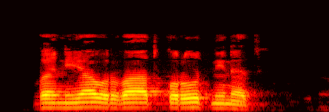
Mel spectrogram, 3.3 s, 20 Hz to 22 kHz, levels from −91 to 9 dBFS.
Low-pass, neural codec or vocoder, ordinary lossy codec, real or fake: 7.2 kHz; none; MP3, 64 kbps; real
